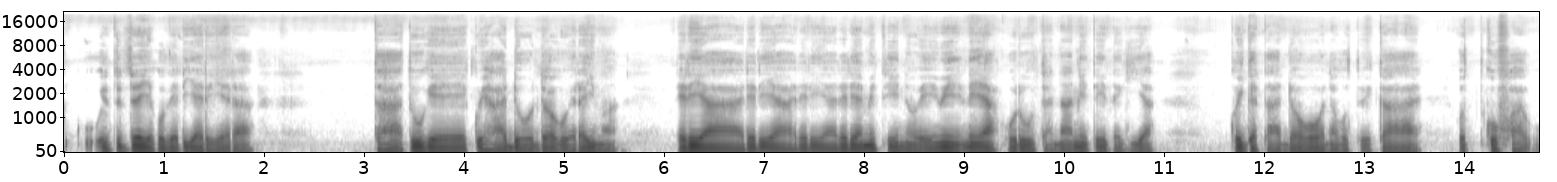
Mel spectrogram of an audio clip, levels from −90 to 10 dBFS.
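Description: Nothing wrong is audible anywhere in this recording.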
